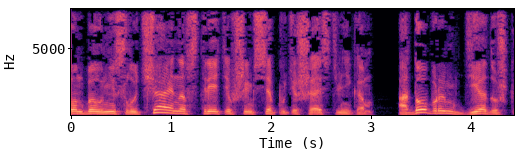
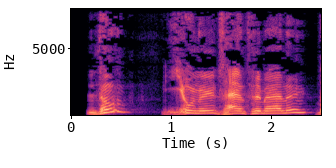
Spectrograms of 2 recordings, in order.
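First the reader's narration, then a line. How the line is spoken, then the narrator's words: Cheerful. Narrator (Russian): бодро сказал мистер Адамс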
